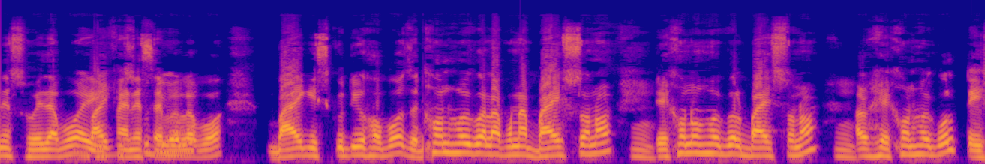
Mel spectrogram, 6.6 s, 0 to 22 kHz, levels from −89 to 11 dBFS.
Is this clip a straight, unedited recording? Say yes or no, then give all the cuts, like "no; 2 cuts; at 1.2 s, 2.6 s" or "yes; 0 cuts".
no; 1 cut; at 2.8 s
